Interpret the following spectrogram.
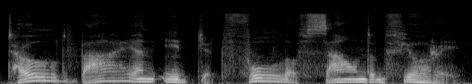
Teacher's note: i give the told a bit of length by drawing out the diphthong told but then place the stress on the by that and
